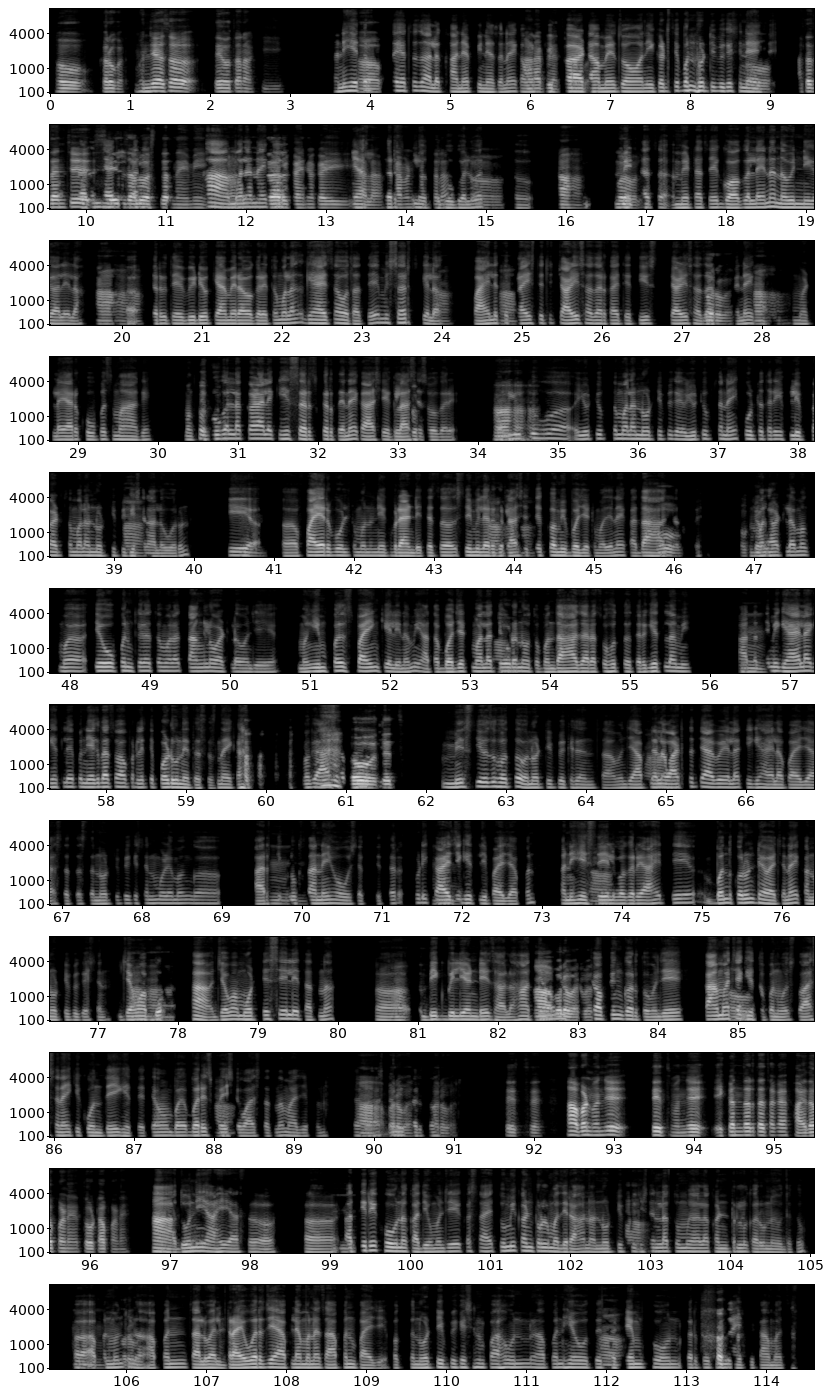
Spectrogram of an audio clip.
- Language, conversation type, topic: Marathi, podcast, स्मार्टफोनवरील सूचना तुम्ही कशा नियंत्रणात ठेवता?
- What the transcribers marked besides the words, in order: static; distorted speech; laughing while speaking: "पण"; tapping; in English: "सर्च"; in English: "सर्च"; chuckle; in English: "सर्च"; chuckle; in English: "ओपन"; in English: "इम्पल्स बायिंग"; chuckle; in English: "शॉपिंग"; in English: "टेम्प्ट"; chuckle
